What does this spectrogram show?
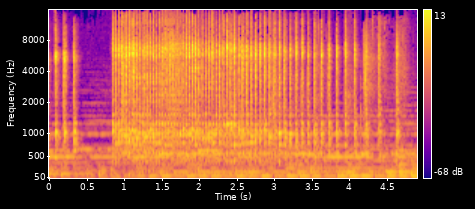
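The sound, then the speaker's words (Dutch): A prize wheel spun to pick a year, landing on 1977, gives off a rapid, steady run of sharp clicks that gradually spread out and slow toward the end, with a low humming tone underneath and no talking. “Nou, we, zullen we vast een slinger geven aan het rad? Kom op met het rad.”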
